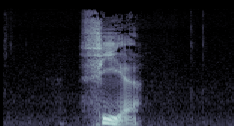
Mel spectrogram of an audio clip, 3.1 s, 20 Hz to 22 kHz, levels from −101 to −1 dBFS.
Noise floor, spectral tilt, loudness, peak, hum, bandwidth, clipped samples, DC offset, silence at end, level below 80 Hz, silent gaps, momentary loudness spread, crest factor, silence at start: -72 dBFS; -4 dB/octave; -23 LUFS; -10 dBFS; none; 16.5 kHz; under 0.1%; under 0.1%; 1.3 s; -52 dBFS; none; 17 LU; 20 dB; 1.1 s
